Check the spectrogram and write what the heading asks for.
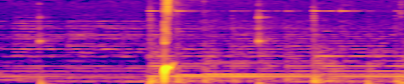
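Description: Quiz-show thinking music with held tones over a soft, steady beat. A short rising 'bloop' sound effect pops in a little under a second in.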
